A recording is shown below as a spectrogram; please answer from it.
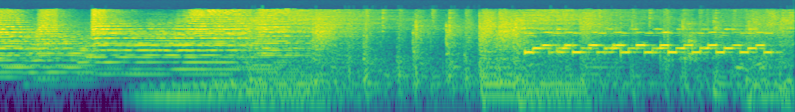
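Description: A telephone rings with repeated electronic trills, fairly close and clear, amid some background clatter and music-like tones.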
